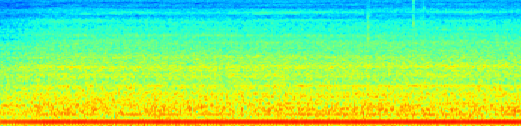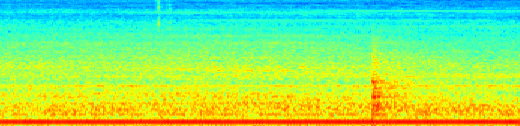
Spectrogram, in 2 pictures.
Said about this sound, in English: it's naturally tenderizing the meat mechanically by hitting the bottom of that barrel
